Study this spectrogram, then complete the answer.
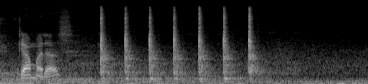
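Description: A man knocks quickly on a hollow wall.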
